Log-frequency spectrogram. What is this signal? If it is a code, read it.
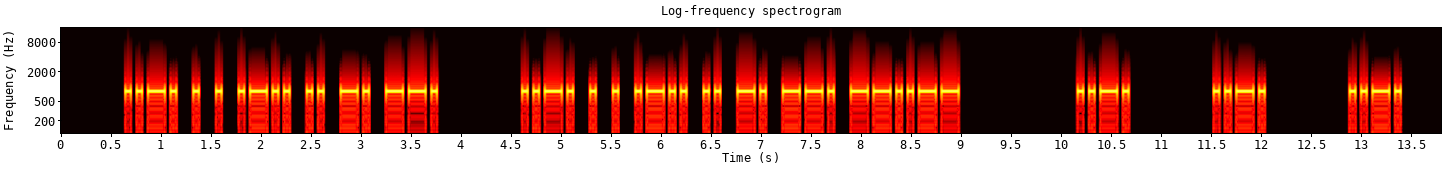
Morse code, heard as a keyed tone, about 21 wpm, 800 Hz. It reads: FEELING FEELING, F F F
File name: Combinations / Combinations-mp3s / Combinations@20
